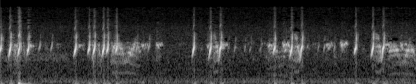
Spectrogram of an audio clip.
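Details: Quail, male and female, in a morning calling sequence used by hunters as a lure: many overlapping short, chirpy notes in quick bursts, with sharp clicking sounds and brief pauses between groups.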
